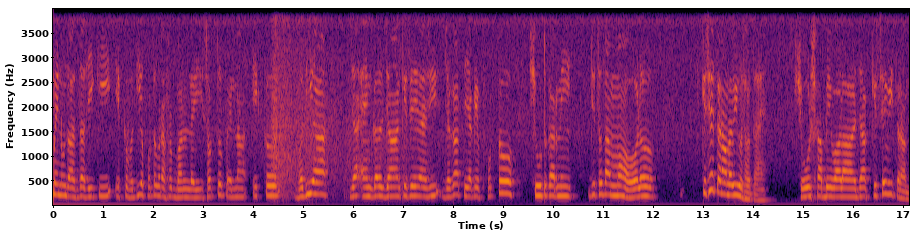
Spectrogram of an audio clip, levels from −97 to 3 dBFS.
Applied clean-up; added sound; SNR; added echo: none; Thunder / Rain; 16 dB; none.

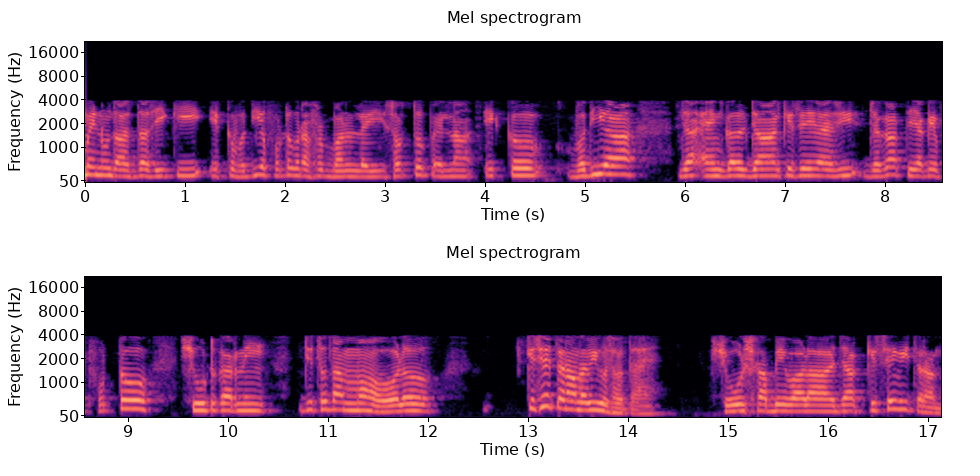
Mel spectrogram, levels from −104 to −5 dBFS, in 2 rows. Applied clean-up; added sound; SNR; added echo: none; none; none; none.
